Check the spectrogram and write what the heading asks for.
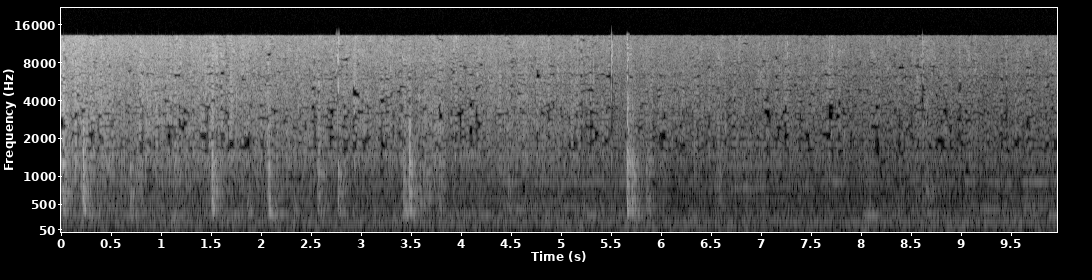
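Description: Sliced onions and crushed garlic sizzling in hot oil in a kadhai, stirred with a spatula that scrapes and knocks against the pan several times in the first six seconds. The sizzle grows fainter toward the end.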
